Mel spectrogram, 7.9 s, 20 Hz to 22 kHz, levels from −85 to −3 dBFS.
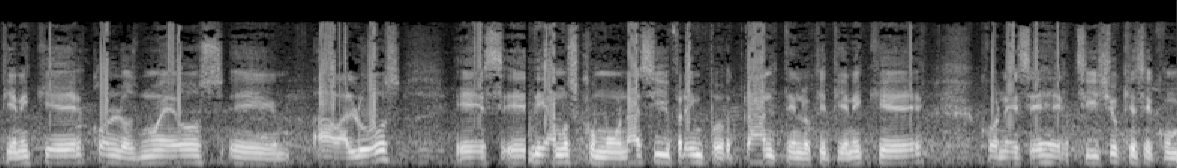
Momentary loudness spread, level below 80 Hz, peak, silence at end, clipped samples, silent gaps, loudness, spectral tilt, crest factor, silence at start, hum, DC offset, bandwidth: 5 LU; -62 dBFS; 0 dBFS; 0 s; under 0.1%; none; -17 LUFS; -3.5 dB/octave; 16 dB; 0 s; none; under 0.1%; 14 kHz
